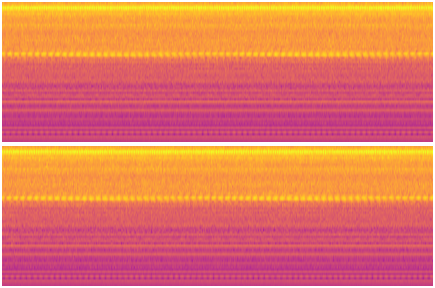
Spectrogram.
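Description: Near silence apart from a steady electrical mains hum.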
